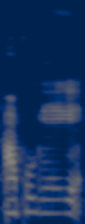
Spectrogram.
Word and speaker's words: Applegate: If you just search my name, Carmen Applegate, Applegate spelled like an apple and a gate, and then you can check out some of my stuff.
